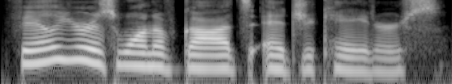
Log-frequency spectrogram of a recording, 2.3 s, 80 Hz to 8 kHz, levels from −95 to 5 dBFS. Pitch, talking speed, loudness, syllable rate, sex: 210 Hz, 160 wpm, -17 LUFS, 5.7 syllables/s, female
